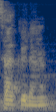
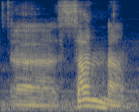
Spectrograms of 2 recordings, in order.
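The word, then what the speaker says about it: 散乱: I think it's sakuran. Let me search for sakuran. Oh, it's not sakuran. No. Chiru. Oh, how do you say that? I just did this one. Chiru ran. Oh. Sanran. So.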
